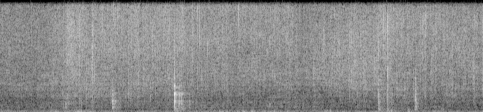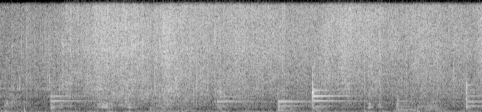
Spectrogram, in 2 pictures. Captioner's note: stirring onions in sizzling pan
